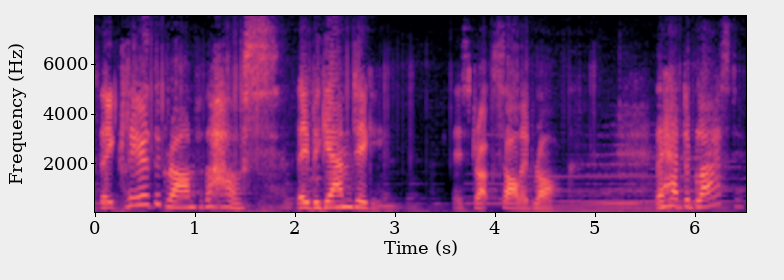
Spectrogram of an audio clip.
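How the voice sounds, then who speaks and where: A woman's voice: a little high, lively intonation, unhurried, pushed and bright. An actress playing a wry wife narrating her family's misadventures in a 1940s radio play. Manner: wry, storytelling. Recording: old radio broadcast with music.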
